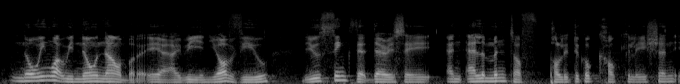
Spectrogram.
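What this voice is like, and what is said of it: Singaporean English accent. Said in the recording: “from your accent, are you from Singapore? ... you really are a Singaporean, aren't you?”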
